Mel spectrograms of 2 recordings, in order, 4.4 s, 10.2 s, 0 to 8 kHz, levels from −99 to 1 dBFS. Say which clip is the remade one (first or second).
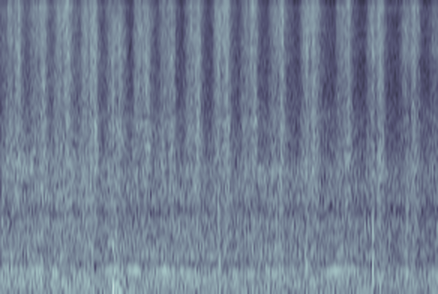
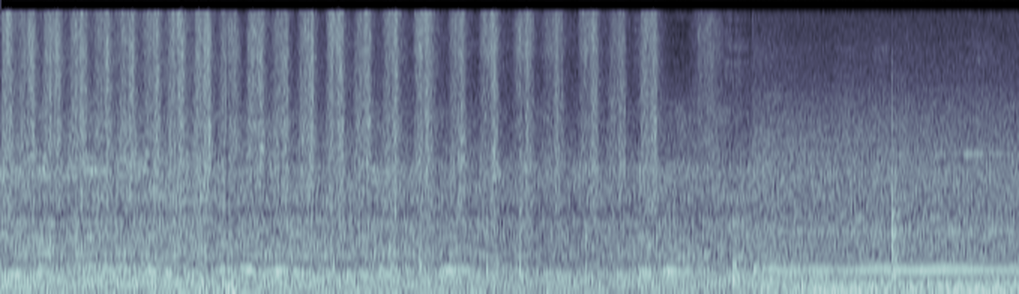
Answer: first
